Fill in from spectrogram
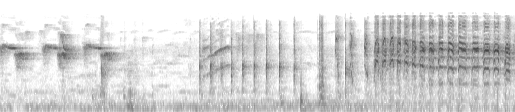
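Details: Cucak ijo (Greater green leafbird) song for training other birds: slurred falling whistles, a quiet gap, then sharp clicking notes that speed up into a dense, rapid trill.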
